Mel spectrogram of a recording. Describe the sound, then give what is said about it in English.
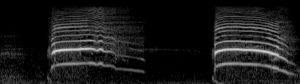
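Two loud blasts from an elk game call imitating a cow elk's mew, used to attract a bull elk; each a nasal, whiny tone sliding downward in pitch, separated by a short pause, with no talking. “So if you make a sound like a cow or a calf, this attracts them, too.”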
